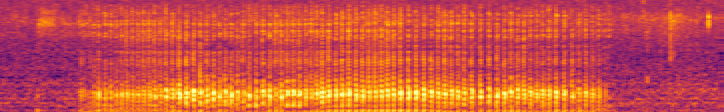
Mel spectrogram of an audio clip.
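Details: Nico, a Cavalier King Charles Spaniel in foster care, asleep indoors and snoring like an old man: a rough, fluttering low rattle that swells and holds for about three seconds, then stops in a quiet room.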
